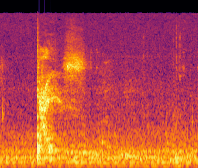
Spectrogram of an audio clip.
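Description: A man's short breathy whisper about half a second in, over faint steady room hum.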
